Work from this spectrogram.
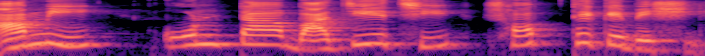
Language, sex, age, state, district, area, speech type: Bengali, female, 45-60, West Bengal, Malda, rural, read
